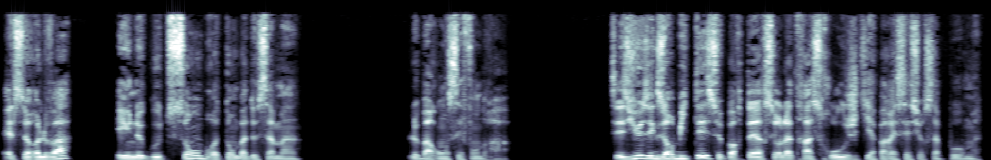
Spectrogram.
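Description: A man narrating an audiobook in a measured, dramatic reading style. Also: medium pitch, sing-song, mellow, dry recording, clean studio sound.

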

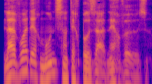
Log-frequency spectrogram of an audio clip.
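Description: A man reading a first-person novel aloud as an audiobook narrator, measured and dry. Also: low voice, big pitch swings, no room sound.

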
